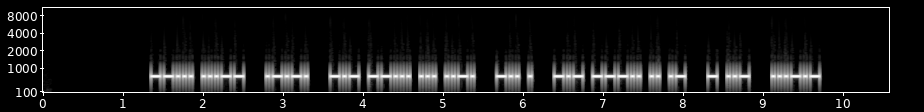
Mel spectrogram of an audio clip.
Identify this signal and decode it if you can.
Morse code, heard as a keyed tone, about 30 wpm, 700 Hz. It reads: 73 <AR> K7SF DE K8IA TU <SK>
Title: Practice QSO - Exchange 4 - Ending - 30wpm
